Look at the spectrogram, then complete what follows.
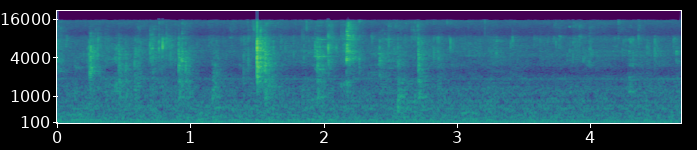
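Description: Wet chewing and mouth sounds of someone eating spaghetti: scattered small wet clicks and smacks, with one sharper click about a second and a half in, over a steady low hum.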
